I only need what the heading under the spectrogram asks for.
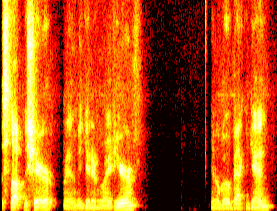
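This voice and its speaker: His voice sits low and gravelly, and he takes his time. The host of a laid-back livestream, he has a California-meets-East-Coast accent, reads comments from viewers, and rambles loosely, trailing off, restarting, and cursing offhandedly.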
